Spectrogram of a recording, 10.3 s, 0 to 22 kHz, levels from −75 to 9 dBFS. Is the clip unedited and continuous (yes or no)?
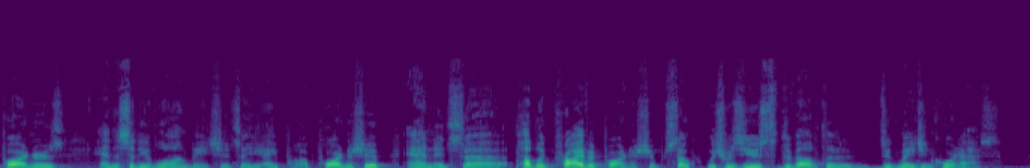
no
